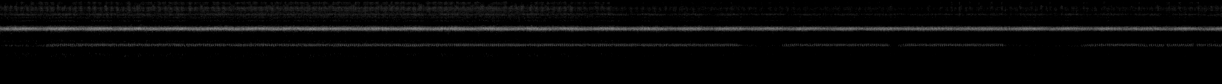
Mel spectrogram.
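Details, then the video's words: Crickets in a field give a steady, high, continuous ringing trill with a lower pulsing tone beneath it that breaks off briefly a few times; nothing else intrudes. "Crickets in the field making Peaceful Sounds"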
